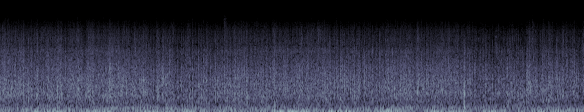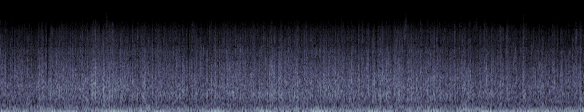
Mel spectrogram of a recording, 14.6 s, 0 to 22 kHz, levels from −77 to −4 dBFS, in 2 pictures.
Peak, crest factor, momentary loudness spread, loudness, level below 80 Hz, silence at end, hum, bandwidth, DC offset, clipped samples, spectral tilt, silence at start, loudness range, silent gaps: -12 dBFS; 24 dB; 3 LU; -36 LUFS; -44 dBFS; 0 s; none; 15.5 kHz; under 0.1%; under 0.1%; -3.5 dB/octave; 0 s; 1 LU; none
